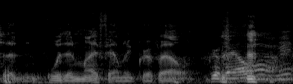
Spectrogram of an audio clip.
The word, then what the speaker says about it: Gravel: thank you uh Senator gravel with all due respect let me correct I pronounce it within my family grel grael it's a French name thank you uh I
